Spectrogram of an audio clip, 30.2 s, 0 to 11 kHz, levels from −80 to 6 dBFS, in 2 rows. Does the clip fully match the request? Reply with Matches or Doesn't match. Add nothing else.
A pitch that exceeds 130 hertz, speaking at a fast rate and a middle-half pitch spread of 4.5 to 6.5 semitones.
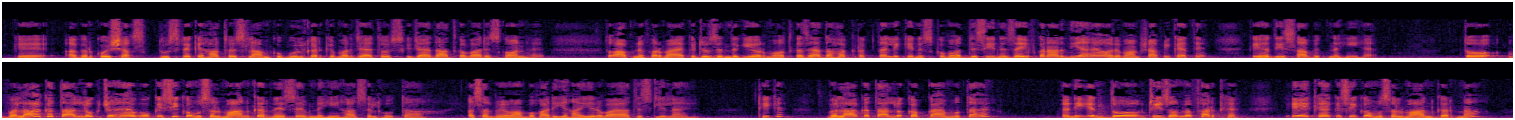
Matches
